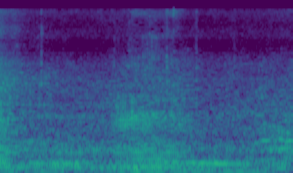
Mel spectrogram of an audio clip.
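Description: A motor vehicle engine running steadily nearby, with faint voices about a second in.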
